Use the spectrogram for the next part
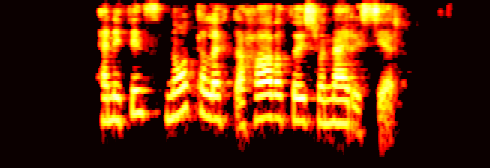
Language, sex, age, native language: Icelandic, female, 30-39, Serbo-Croatian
